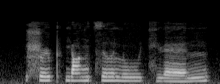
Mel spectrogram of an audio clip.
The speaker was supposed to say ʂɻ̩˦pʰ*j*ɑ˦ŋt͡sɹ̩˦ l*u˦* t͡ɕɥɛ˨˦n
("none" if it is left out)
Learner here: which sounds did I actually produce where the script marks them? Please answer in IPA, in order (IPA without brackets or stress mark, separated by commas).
j, u˦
